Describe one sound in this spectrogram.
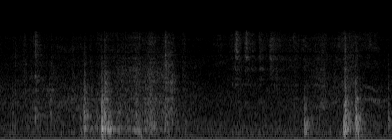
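A sheet slides and rustles against wooden strips.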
